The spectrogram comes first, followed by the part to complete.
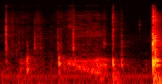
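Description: A few light plastic clicks and rubbing as the spout nozzle of a Magic Bullet Mini Juicer is turned to close it against dripping.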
